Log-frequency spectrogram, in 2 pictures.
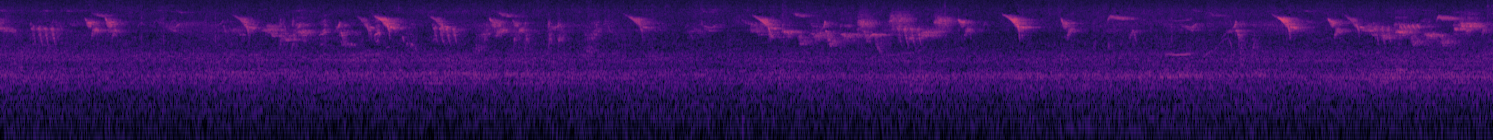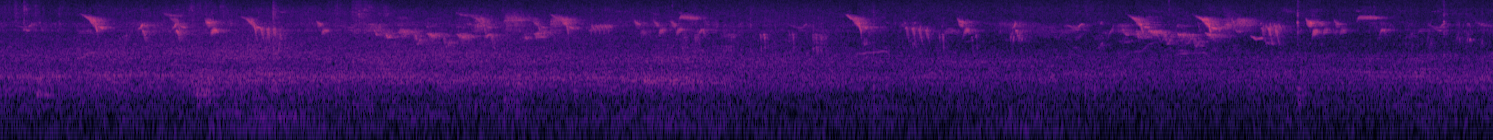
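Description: Birds calling continuously, a dense run of short, high-pitched notes that sweep downward, over a faint steady background hum.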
